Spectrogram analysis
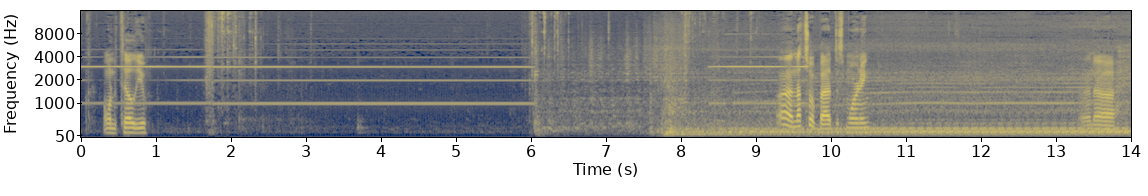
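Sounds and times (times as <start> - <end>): engine starter cranking: 6.0 - 9.9
engine starting and running: 6.0 - 14.0
steady high tone: 8.3 - 14.0.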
